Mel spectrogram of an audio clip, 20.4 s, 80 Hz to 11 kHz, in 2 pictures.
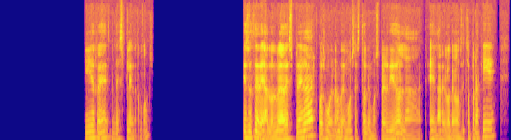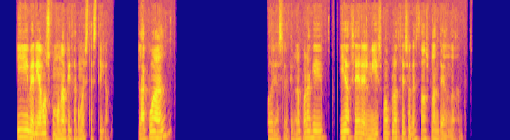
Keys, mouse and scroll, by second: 0.0 a, 0.2 a, 2.5 u, 12.4 s, 13.6 right click, 15.6 s, 16.8 right click, 18.0 s, 18.9 right click, 19.9 s.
